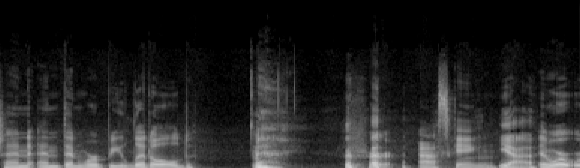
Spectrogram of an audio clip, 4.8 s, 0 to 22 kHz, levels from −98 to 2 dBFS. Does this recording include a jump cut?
no; 0 cuts

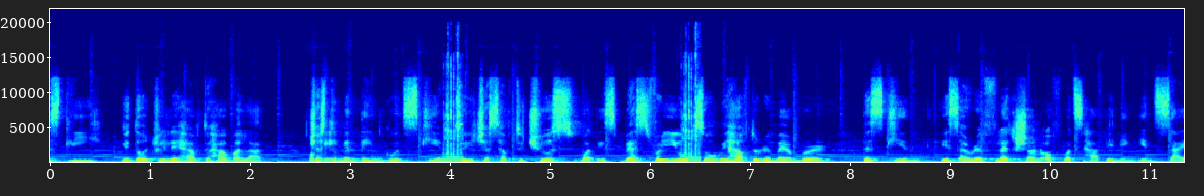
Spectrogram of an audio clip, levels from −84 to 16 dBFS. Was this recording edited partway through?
yes; 2 cuts; at 4.0 s, 6.4 s

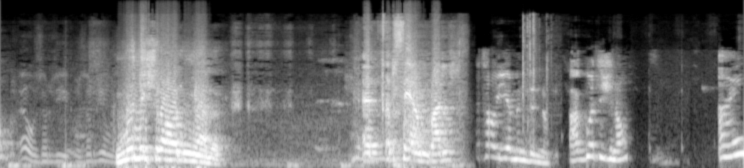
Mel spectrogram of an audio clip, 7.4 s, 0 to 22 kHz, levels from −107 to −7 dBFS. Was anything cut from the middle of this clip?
yes; 1 cut; at 4.9 s

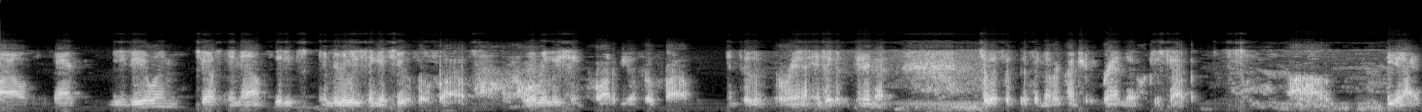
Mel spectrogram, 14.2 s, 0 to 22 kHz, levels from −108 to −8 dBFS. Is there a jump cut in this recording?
no; 0 cuts

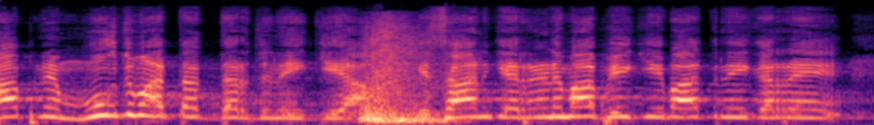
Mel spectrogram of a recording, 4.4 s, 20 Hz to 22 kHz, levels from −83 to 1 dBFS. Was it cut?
yes; 1 cut; at 2.0 s

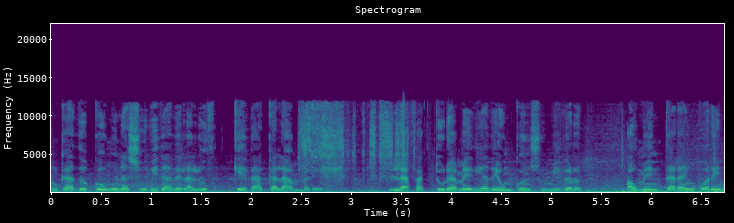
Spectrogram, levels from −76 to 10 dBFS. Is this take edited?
no; 0 cuts

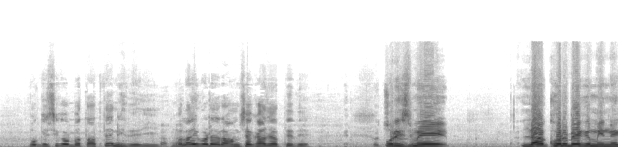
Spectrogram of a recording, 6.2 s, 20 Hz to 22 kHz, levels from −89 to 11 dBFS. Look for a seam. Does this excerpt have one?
yes; 1 cut; at 3.6 s

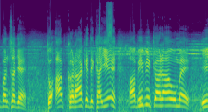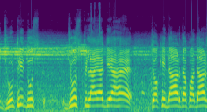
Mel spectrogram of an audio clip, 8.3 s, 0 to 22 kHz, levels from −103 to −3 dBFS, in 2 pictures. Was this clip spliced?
no; 0 cuts

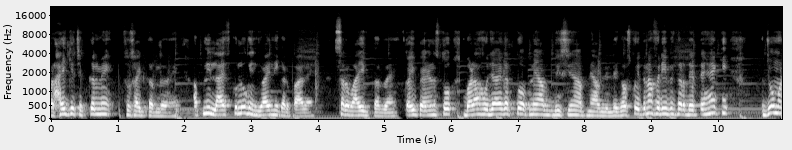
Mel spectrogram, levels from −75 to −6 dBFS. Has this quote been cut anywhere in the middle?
yes; 3 cuts; at 2.0 s, 5.2 s, 6.1 s

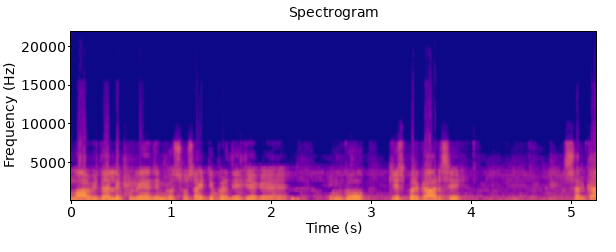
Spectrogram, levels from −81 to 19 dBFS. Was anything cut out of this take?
no; 0 cuts

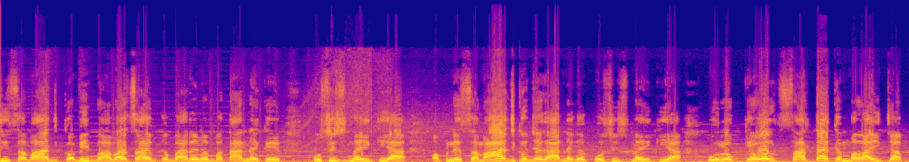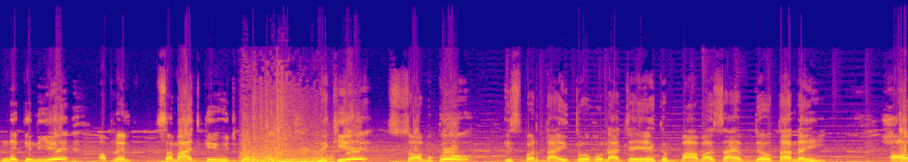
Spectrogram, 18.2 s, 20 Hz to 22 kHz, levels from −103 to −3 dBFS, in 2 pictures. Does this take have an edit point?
yes; 1 cut; at 12.0 s

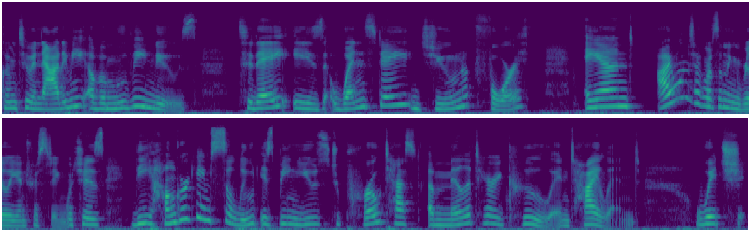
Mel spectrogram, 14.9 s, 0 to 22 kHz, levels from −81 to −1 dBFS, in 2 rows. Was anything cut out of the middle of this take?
no; 0 cuts

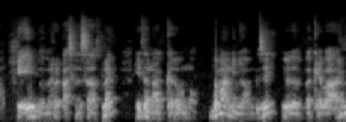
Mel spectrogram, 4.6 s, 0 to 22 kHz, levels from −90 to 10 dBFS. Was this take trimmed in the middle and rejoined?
yes; 1 cut; at 1.6 s

